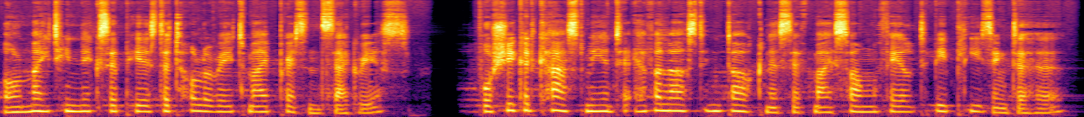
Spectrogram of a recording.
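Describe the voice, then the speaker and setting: A man playing a gentle, melancholy male musician of the underworld in a video game, speaking formally and courteously with wistful, poetic, old-fashioned phrasing. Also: high-pitched, moderate pace, lightly acted. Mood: adoring, grateful. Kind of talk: scripted video game character acting.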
